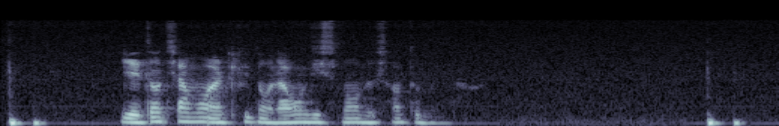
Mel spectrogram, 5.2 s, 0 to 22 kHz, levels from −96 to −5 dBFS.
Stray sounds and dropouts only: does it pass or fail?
pass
